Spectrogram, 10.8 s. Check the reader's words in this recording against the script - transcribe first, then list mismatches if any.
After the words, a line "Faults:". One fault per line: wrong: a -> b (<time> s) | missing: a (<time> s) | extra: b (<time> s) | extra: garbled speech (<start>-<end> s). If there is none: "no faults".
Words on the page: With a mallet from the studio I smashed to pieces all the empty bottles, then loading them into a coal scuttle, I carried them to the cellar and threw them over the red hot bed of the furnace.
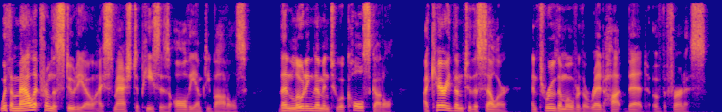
With a mallet from the studio I smashed to pieces all the empty bottles, then loading them into a coal scuttle, I carried them to the cellar and threw them over the red hot bed of the furnace.
Faults:
no faults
